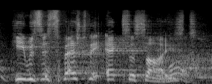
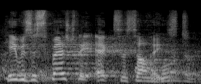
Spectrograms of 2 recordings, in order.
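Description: No difference in how they are said.

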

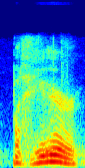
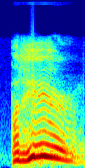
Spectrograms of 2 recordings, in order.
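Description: First: Quieter take. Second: Said in the usual way. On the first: Shown as a demonstration. Contrasting not here with here.

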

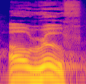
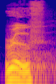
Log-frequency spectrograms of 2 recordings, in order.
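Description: First: Louder, joyful cry of delight; rapturous awakened cry; rapture. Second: A puzzled, wondering repeat; questioningly. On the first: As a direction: greet the sunlight like a gift. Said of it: "in a voice of rapture". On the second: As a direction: ask it as if unsure they're gone. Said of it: "once more questioningly". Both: Acted.

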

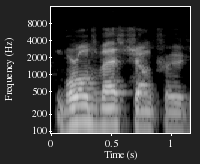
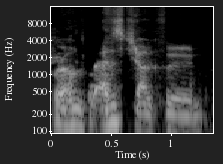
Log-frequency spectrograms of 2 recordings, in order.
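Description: First: World's best junk food drawn out slowly; a fond, slow catchphrase; slow, savoring. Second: World's best junk food repeated slowly and softly; a softer, slower echo of the slogan. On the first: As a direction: lean into each word like a slogan. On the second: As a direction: savor the catchphrase quietly. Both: Retold or imitated. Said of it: "that's what she calls it".

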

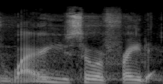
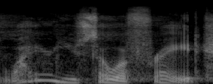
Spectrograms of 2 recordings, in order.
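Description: First: Said in the usual way. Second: Softer, calm question from Jesus; Jesus gently asking his frightened friends; gentle question. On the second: Retold or imitated. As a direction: ask it tenderly, almost under the breath. Jesus speaks after calming storm.

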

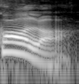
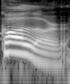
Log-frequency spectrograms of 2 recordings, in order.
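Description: First: British কলার with the final r barely sounded; British accent. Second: American কলার ending in a sounded "or"; American accent. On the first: Teacher shows learners UK pronunciation of কলার, British accent. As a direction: say কলার the UK way, tiny r. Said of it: "UK যদি উচ্চারণ করি". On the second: Teacher shows learners how Americans say কলার, American accent. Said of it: "আমেরিকানরা ওরকম অন্যরকম বলে". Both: Shown as a demonstration.

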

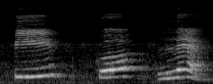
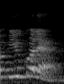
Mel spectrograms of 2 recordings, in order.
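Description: First: "Picolé" very slowly as Pi, co, LÉ, each part separate; syllable by syllable. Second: Said in the usual way. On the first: Shown as a demonstration. Teacher asks pupils for the strongest syllable, "Picolé" slowly broken up. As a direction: draw out "Picolé" in three beats, landing firmly on LÉ. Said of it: "Qual é a mais forte?". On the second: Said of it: "vão falar a palavra picolé".

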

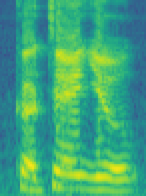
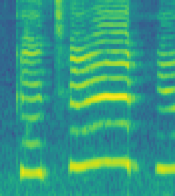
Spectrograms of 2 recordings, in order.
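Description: First: Said in the usual way. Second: "Continue" jumped way up into a high squeak; squeaky high continue. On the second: Shown as a demonstration. Voicing his Sims character's squeaky command. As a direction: repeat "Continue" in a squeaky falsetto.

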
